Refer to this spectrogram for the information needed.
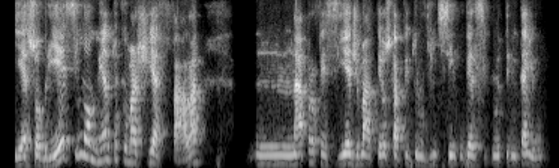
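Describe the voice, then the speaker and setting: His pitch is high and swings very widely. The man keeps a moderate pace. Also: big swings in loudness. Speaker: bible teacher. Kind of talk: bible study teaching.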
